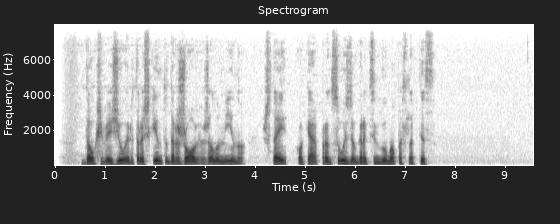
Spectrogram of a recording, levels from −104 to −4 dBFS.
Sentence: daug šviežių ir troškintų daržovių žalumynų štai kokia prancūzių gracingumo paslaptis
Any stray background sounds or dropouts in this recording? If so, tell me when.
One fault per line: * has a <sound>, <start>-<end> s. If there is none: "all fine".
all fine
